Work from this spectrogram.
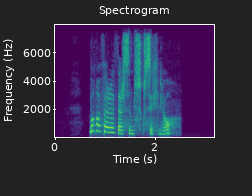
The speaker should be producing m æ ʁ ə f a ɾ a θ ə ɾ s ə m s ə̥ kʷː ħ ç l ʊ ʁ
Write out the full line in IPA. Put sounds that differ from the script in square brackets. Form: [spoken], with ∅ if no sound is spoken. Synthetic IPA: m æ ʁ ə f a ɾ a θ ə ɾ s ə m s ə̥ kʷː [s] ç l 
